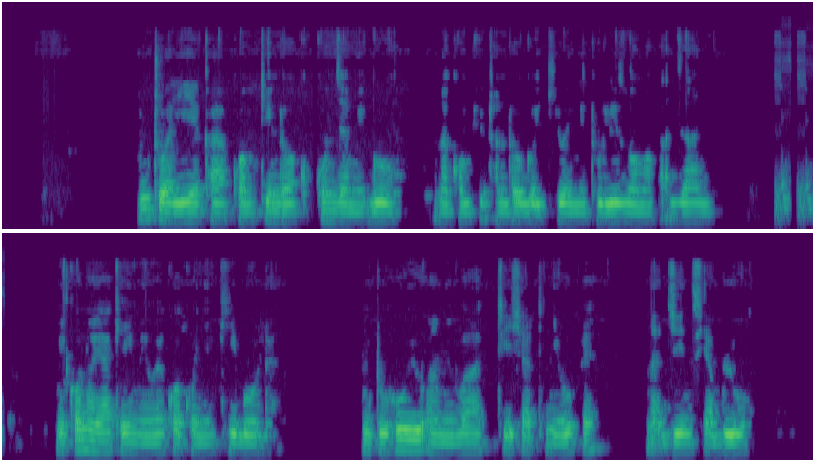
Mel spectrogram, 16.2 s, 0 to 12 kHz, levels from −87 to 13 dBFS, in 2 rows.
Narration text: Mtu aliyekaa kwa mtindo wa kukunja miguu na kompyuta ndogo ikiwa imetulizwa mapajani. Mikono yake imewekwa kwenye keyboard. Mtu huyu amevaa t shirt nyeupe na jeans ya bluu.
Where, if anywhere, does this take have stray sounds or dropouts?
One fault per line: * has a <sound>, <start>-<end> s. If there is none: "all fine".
* has a laugh, 7.7-8.2 s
